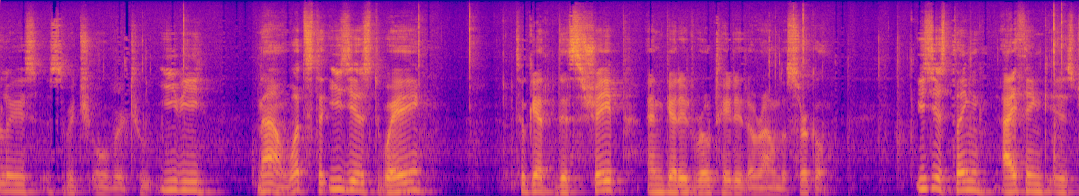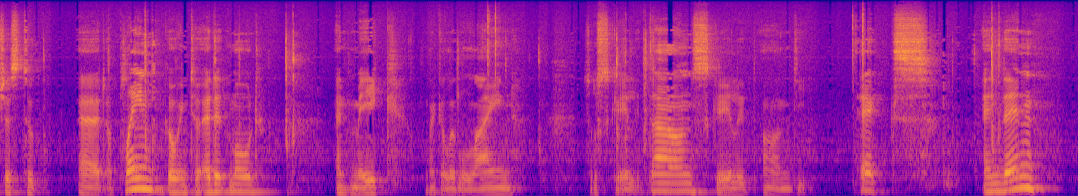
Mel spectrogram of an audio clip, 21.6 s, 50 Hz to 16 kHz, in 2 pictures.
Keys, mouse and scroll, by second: 0.5 click, 2.4 scroll down 2, 2.4 KP_7, 4.2 click, 5.0-5.4 scroll up 2, 5.4-7.1 scroll down 3, 7.4-7.9 scroll up 1, 8.0 click, 9.0 shift+a, 12.3 Tab, 13.7 s, 17.0 s, 20.1-20.4 scroll up 4, 20.4-20.8 scroll down 7, 20.8 Tab.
